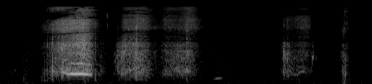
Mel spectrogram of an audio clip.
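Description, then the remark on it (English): Someone blows their nose up close: two long, loud, airy honking blasts, then a shorter blow and a couple of quick sniffs trailing off. “Sorry, I'm blowing my nose.”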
